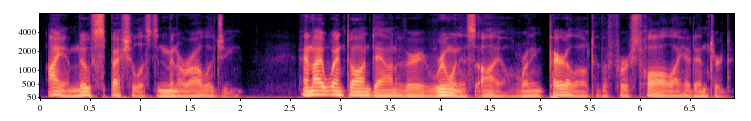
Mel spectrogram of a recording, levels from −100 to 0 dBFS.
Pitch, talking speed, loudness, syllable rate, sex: 95 Hz, 205 wpm, -18 LUFS, 6.1 syllables/s, male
